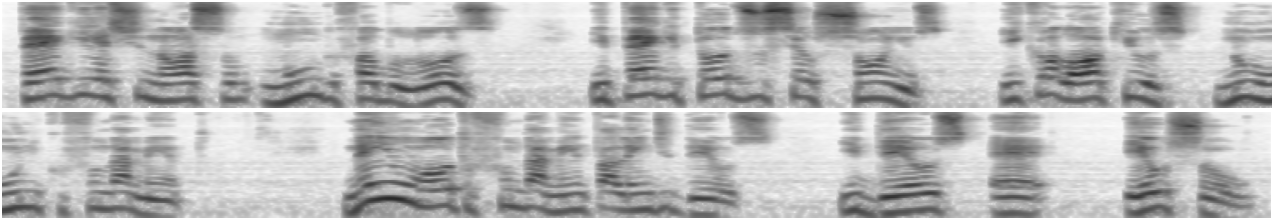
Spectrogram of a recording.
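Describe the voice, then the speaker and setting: A man with a Brazilian accent reading a spiritual self-help lecture aloud as a narrator. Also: high-pitched.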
